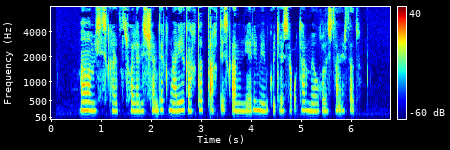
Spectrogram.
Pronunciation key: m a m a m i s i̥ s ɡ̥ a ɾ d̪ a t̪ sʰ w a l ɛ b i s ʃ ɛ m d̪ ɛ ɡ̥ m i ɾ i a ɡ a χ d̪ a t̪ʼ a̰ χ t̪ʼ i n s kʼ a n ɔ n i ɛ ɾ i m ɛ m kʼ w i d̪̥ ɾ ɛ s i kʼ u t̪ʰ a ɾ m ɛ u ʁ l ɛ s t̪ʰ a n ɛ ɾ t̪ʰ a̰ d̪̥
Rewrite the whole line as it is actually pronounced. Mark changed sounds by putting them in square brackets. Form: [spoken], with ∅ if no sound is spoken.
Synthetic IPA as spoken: m a m a m i s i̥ s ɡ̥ a ɾ d̪ a t̪ sʰ w a l ɛ b i s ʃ ɛ m d̪ ɛ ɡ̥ m [a] ɾ i a ɡ a χ d̪ a t̪ʼ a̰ χ t̪ʼ i [∅] s kʼ a n ɔ n i ɛ ɾ i m ɛ m kʼ w i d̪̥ ɾ ɛ s [a] kʼ u t̪ʰ a ɾ m ɛ u ʁ l ɛ s t̪ʰ a n ɛ ɾ t̪ʰ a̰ d̪̥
